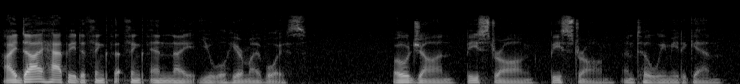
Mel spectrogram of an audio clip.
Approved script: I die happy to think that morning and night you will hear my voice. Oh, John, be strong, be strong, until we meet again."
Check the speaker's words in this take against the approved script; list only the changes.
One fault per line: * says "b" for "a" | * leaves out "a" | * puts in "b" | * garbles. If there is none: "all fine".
* says "think" for "morning"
